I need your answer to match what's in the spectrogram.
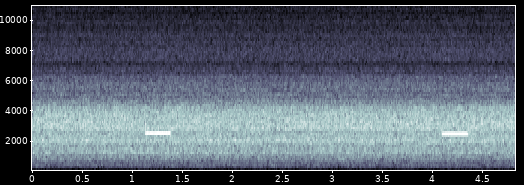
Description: Quindar tones, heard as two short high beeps, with radio hiss.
